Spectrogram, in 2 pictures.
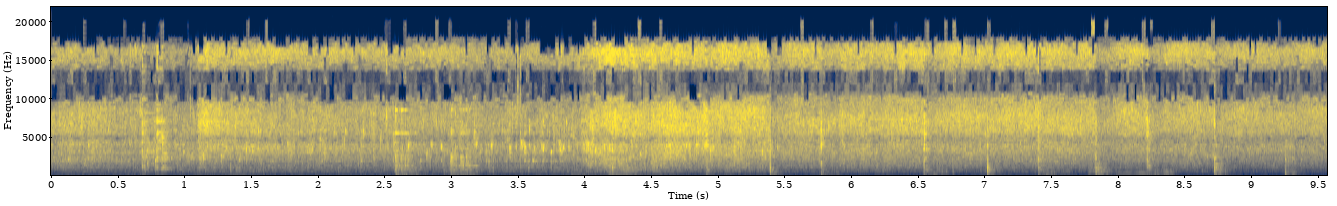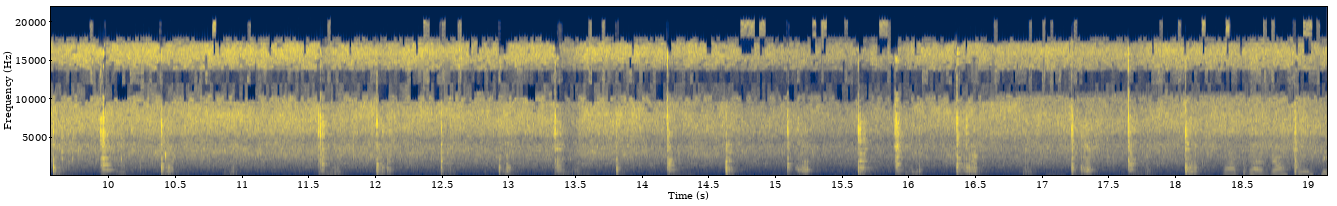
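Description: Ground pork stir-frying in hot oil, a continuous sizzle with a steady rhythm of sharp spatula scrapes and taps against the pan, close and fairly loud.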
